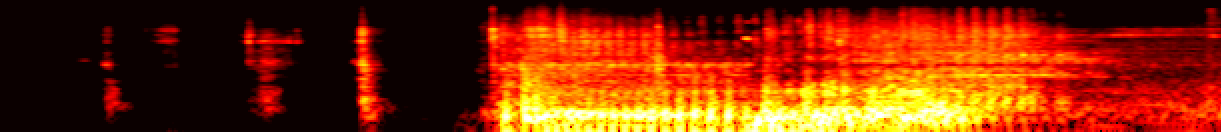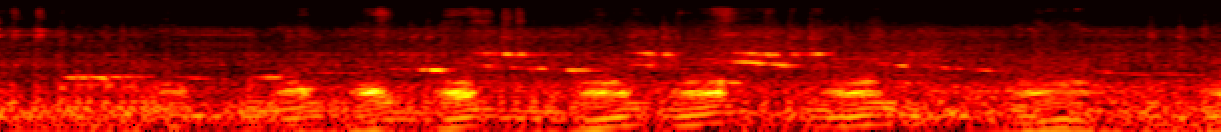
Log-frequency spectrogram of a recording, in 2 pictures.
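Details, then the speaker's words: Vintage two-stroke sled with an old cheap carb diaphragm kit, stored since last spring, started on choke: a few pulls, catches and buzzes loudly a few seconds, then fades. Fuel pump works; owner suspects a stuck carburetor needle, and the carb has to come apart. "We got fuel pumping. I think the needle's just stuck in her. Try her again."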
